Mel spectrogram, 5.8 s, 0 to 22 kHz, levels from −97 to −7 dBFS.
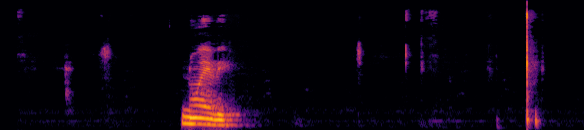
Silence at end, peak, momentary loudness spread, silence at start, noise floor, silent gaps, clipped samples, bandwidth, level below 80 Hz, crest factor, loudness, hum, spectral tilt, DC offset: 0.45 s; 0 dBFS; 26 LU; 1.8 s; -86 dBFS; none; under 0.1%; 16 kHz; -80 dBFS; 34 dB; -27 LUFS; none; -4.5 dB/octave; under 0.1%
